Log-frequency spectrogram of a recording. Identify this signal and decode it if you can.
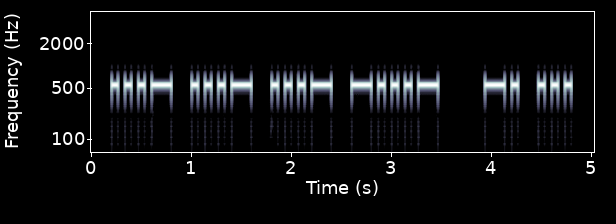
Morse code, heard as a keyed tone, about 18 wpm, 550 Hz. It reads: VVV<BT> NS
